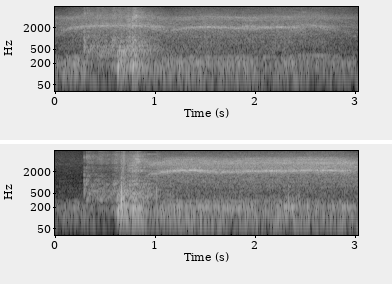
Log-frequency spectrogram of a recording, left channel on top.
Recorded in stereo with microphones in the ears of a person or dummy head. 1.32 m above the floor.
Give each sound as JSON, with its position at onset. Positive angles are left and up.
{"t": 0.3, "sound": "writing", "side_deg": 40, "distance_m": 6.0}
